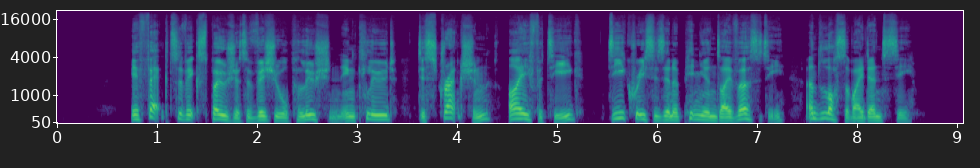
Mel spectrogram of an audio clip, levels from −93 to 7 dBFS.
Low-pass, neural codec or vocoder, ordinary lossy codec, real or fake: 19.8 kHz; vocoder, 44.1 kHz, 128 mel bands every 512 samples, BigVGAN v2; none; fake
